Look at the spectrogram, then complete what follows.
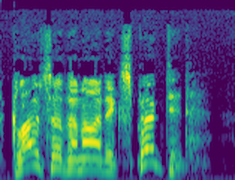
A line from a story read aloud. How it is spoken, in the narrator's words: shouted Townsend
